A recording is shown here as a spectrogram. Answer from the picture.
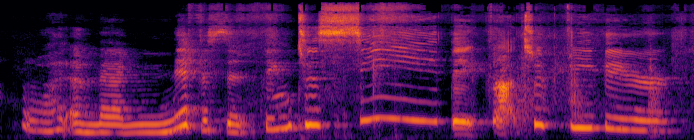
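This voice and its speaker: In a put-on character voice, squeaky with a warm tone, the speaker moves at a fairly slow pace through very wide pitch swings. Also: woman, extremely high pitch for a woman. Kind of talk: bedtime story. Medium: read story. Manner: warm, chatty, asks the listener questions.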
